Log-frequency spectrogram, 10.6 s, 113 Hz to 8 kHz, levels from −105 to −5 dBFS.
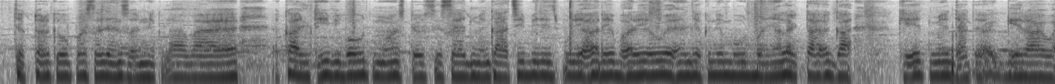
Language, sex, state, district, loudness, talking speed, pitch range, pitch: Hindi, male, Bihar, Saharsa, -28 LUFS, 175 wpm, 160-175 Hz, 170 Hz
